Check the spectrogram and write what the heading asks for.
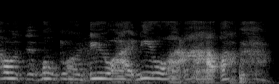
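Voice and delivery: hammed-up cousin bragging he was right; annoying cousin. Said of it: "he going crazy".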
